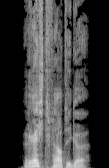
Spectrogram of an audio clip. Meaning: inflection of rechtfertigen: 1. first-person singular present 2. singular imperative 3. first/third-person singular subjunctive I
- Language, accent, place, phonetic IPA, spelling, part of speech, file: German, Germany, Berlin, [ˈʁɛçtˌfɛʁtɪɡə], rechtfertige, verb, De-rechtfertige.ogg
